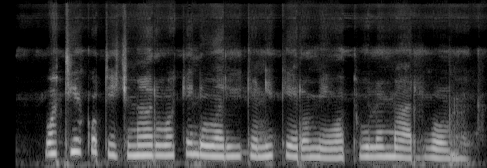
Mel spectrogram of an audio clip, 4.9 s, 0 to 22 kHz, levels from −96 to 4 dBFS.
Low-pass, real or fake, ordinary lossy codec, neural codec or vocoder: none; fake; none; codec, 44.1 kHz, 2.6 kbps, SNAC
